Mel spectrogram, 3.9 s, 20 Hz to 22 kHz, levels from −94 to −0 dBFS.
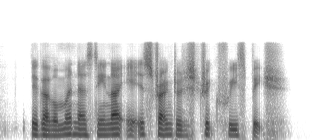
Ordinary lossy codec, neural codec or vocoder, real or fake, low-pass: none; codec, 16 kHz, about 1 kbps, DyCAST, with the encoder's durations; fake; 7.2 kHz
